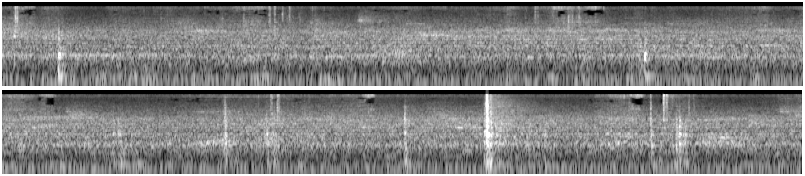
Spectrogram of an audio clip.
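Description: Steady low mechanical hum under an even wash of noise, with a single sharp click about six and a half seconds in.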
